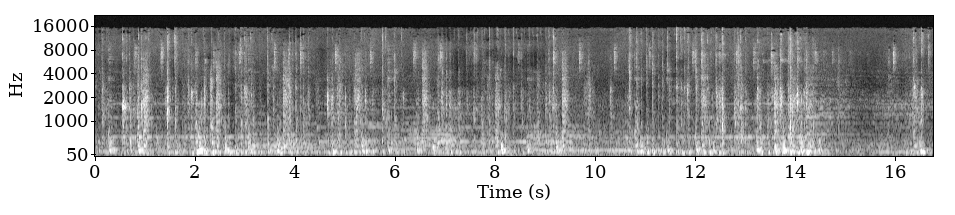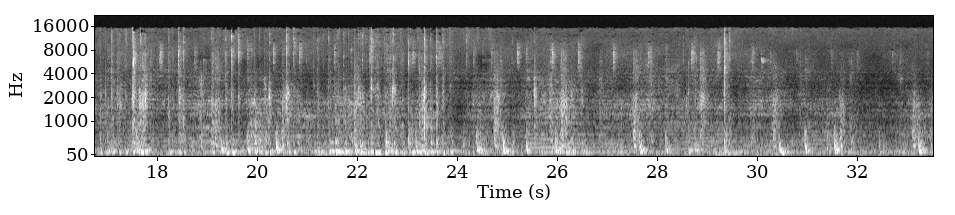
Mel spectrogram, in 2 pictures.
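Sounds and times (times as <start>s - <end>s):
light clicking from a keyboard: 0.0s - 14.6s, 16.0s - 26.6s
mellow lofi instrumental music: 0.0s - 33.5s.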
